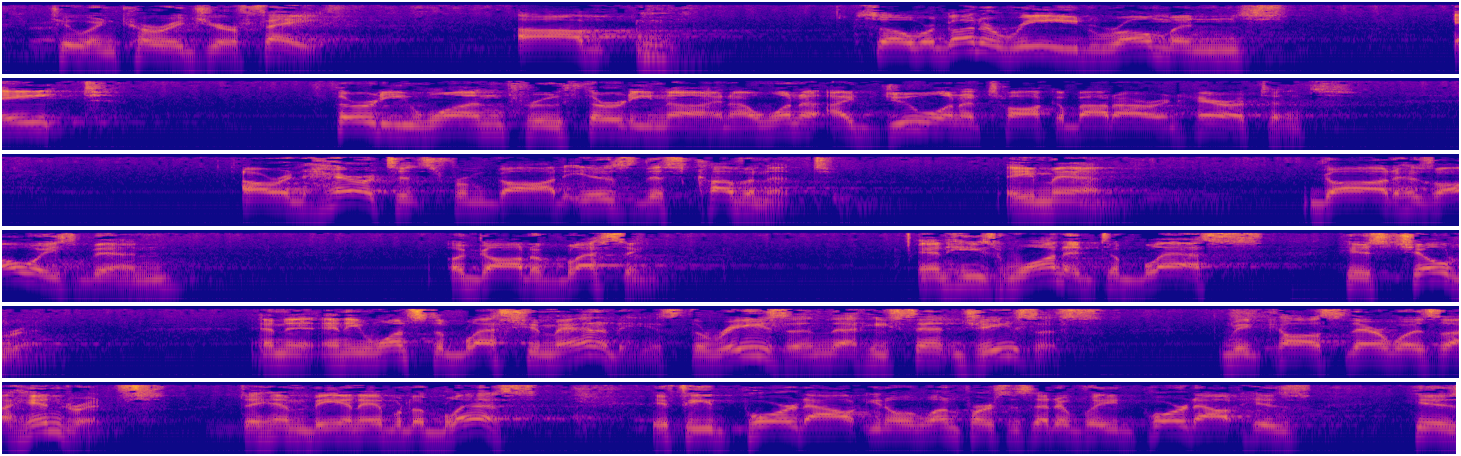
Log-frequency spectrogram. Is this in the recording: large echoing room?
yes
